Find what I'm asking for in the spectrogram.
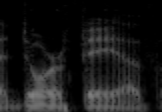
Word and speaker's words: Dorofeev: Is it Dorofeev? I always say Dorofeev. Maybe that is the part I should know. Feyev. – Okay, there you go. Yeah, Dorofeev.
